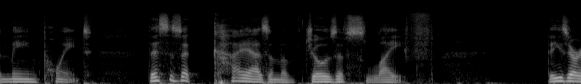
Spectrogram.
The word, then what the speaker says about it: chiasm: plenty and seven famine we've talked about chiasm sometimes pronounced ki Azam's and these are patterns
